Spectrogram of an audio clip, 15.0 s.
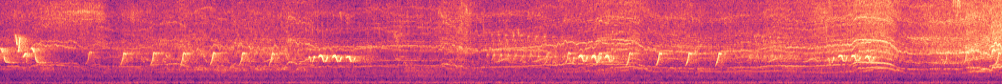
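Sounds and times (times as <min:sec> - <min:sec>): outdoor background noise: 0:00.0 - 0:15.0
songbird calling: 0:01.3 - 0:05.4, 0:08.5 - 0:10.9.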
